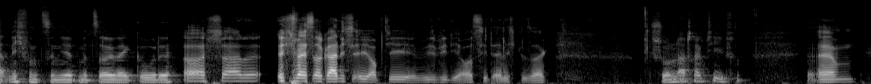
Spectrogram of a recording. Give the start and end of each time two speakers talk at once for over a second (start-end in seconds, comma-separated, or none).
none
